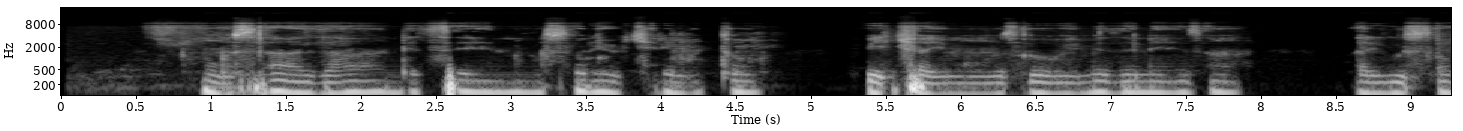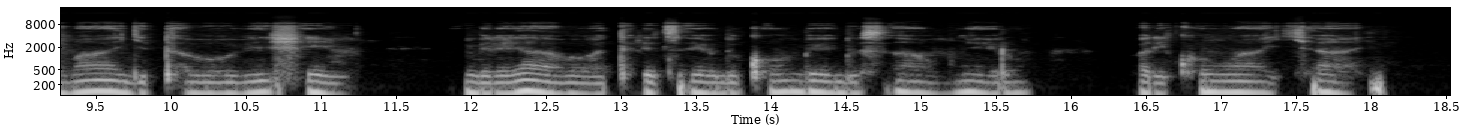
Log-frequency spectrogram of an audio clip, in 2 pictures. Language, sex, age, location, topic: Kinyarwanda, male, 18-24, Kigali, health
